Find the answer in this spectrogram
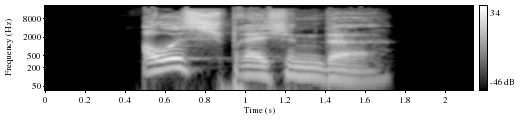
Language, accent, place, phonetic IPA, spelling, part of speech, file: German, Germany, Berlin, [ˈaʊ̯sˌʃpʁɛçn̩də], aussprechende, adjective, De-aussprechende.ogg
- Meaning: inflection of aussprechend: 1. strong/mixed nominative/accusative feminine singular 2. strong nominative/accusative plural 3. weak nominative all-gender singular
